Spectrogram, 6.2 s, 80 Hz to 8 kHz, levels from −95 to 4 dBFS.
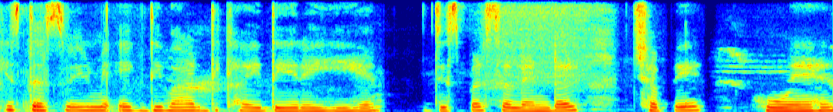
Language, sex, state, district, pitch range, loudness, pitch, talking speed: Hindi, female, Uttar Pradesh, Lalitpur, 215-240 Hz, -17 LUFS, 230 Hz, 135 wpm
